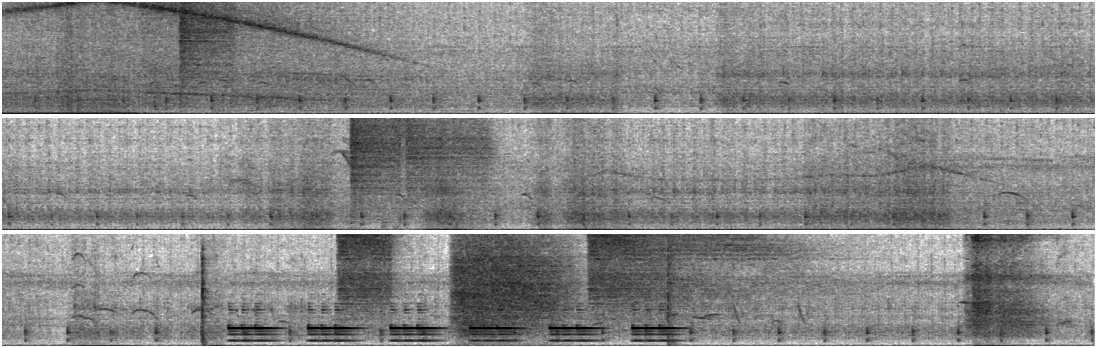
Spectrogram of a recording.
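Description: A truck engine rumbles low and steadily, rising and falling as it revs.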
